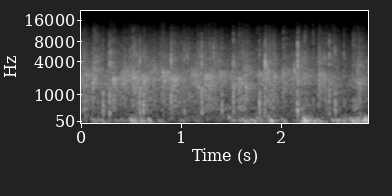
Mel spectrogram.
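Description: A crowd applauds steadily, many hands clapping in a dense, even patter that holds at a moderate level for about three seconds, with no one speaking over it.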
